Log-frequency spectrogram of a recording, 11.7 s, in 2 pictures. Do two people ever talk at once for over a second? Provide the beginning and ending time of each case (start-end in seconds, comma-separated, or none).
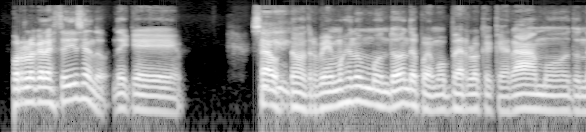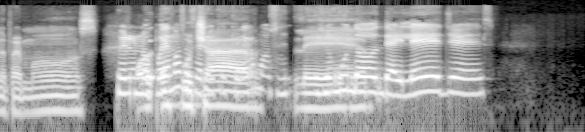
7.0-9.6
